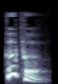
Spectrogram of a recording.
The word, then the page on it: hoopoe: British English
